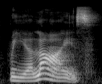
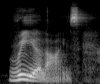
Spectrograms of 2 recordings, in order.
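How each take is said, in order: First: The stress is not on the first syllable. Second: The stress is on the first syllable. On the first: The speaker calls it wrong. "Not realize" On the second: The speaker calls it right. "Stress on the first syllable"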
